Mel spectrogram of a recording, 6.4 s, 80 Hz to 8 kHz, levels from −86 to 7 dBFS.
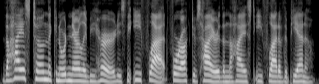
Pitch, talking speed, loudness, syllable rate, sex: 205 Hz, 195 wpm, -17 LUFS, 5.4 syllables/s, female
